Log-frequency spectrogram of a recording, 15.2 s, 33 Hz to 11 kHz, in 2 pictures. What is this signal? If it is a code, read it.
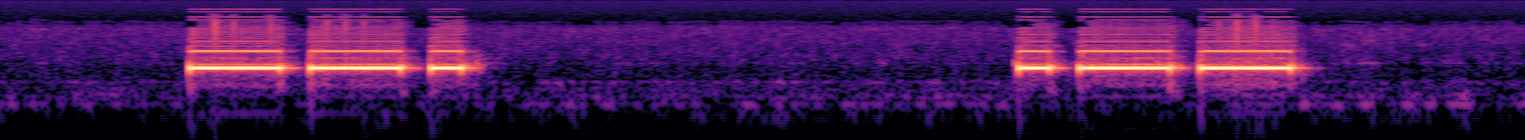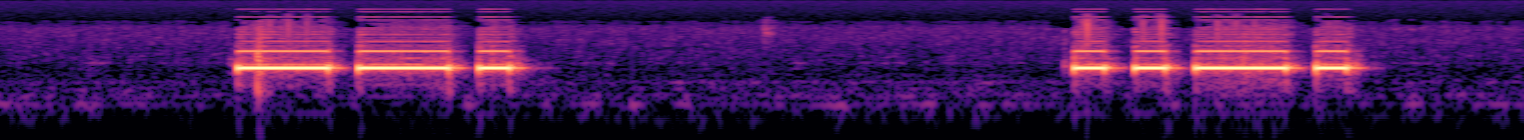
Morse code, heard as a keyed tone, about 8 wpm, 650 Hz. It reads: G W G F
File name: jh8cbh / 2023cw / review1-4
